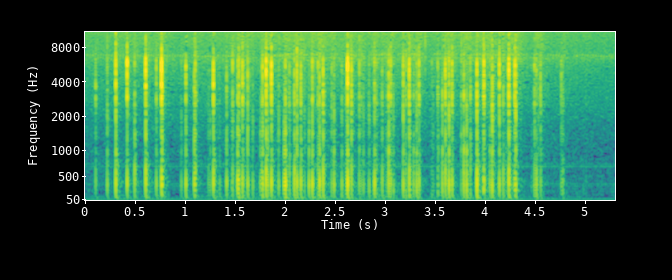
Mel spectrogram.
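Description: Fingernail tips click against a solid white plastic cutting board up close, producing quiet, dry taps with almost no ring. The taps come at an uneven pace, from sparse single clicks to quick clustered bursts, before thinning out at the end.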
